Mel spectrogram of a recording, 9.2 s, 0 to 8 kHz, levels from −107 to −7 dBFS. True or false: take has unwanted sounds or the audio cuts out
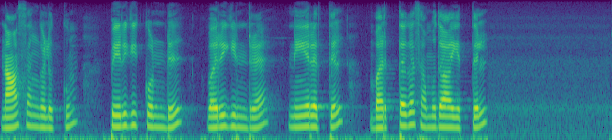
false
